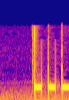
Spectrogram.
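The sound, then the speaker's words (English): Telephone line tones on a call with a silent caller: three loud, steady beeps, each starting with a click. The first two are short, and the third is held longer. “Telephone's working, but the caller was not prepared to talk.”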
